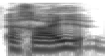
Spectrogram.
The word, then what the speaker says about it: Rhy: qui est le prince rails et plusieurs prononciation on n'a pas tous dans n'est pas tout dans la même team mais ça s'écrit rhj grec donc moi je dis rail qu'un personnage que j'ai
